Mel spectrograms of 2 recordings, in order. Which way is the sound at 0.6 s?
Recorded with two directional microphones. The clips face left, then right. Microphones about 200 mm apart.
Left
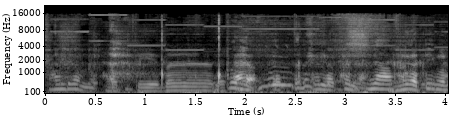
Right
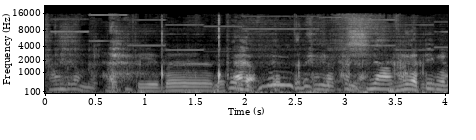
5° right (ahead or behind).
